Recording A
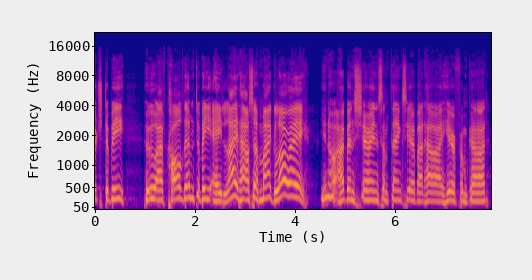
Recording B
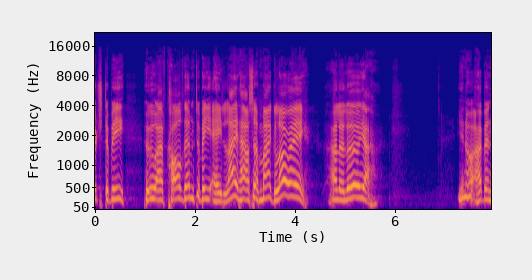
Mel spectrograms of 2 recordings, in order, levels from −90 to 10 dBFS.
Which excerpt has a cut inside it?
A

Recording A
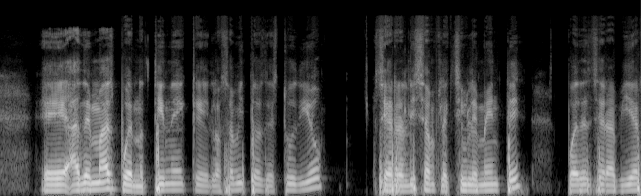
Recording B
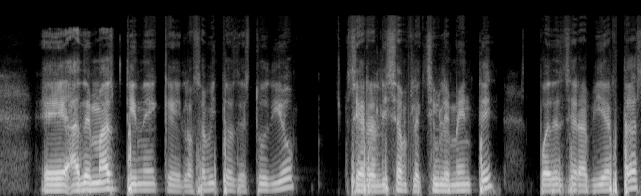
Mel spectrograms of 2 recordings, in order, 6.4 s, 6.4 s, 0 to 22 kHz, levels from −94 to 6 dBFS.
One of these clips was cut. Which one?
B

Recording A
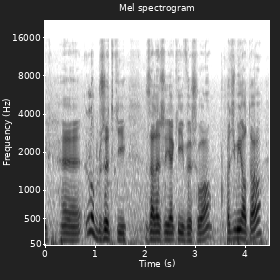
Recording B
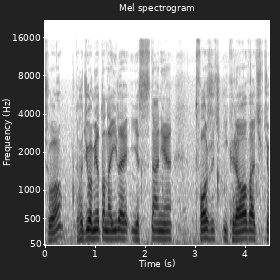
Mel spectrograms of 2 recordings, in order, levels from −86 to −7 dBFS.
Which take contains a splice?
A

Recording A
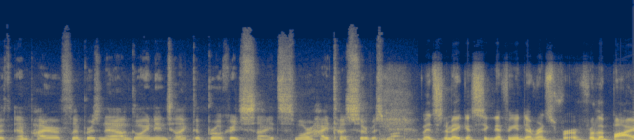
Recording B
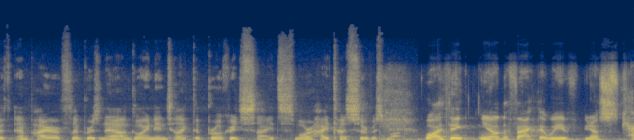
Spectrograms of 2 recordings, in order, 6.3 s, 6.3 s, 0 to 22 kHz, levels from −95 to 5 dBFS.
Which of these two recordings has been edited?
A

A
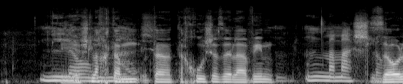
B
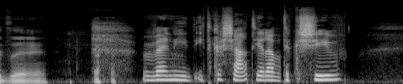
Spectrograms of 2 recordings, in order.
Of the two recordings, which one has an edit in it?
B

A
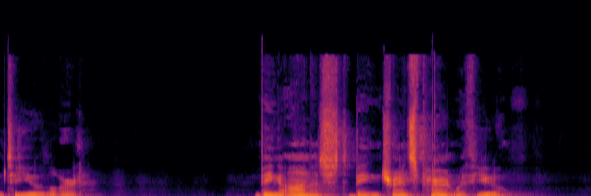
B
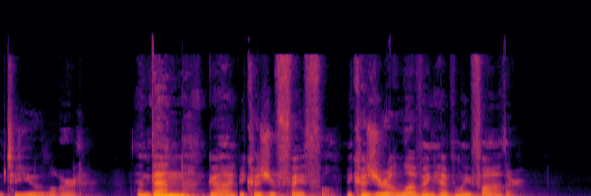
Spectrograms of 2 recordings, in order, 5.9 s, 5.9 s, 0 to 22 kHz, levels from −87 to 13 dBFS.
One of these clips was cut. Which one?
B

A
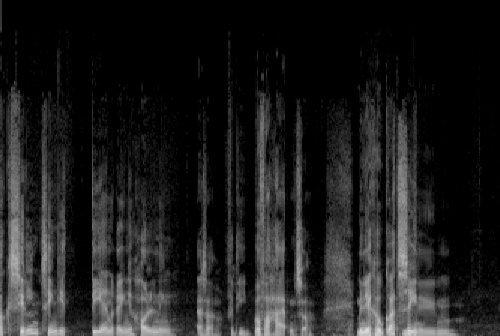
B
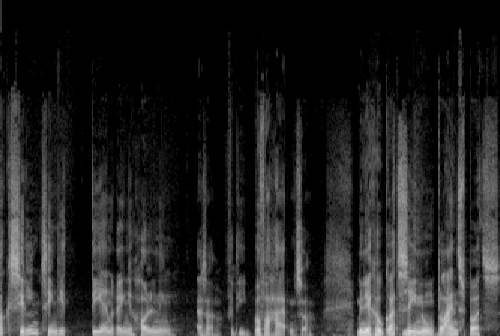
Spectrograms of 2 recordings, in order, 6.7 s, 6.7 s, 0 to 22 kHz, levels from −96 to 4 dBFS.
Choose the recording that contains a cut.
A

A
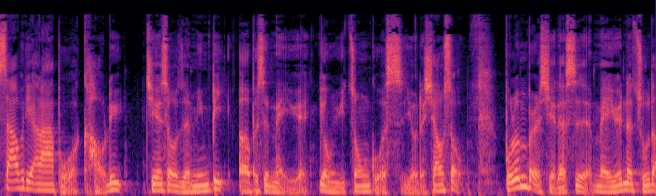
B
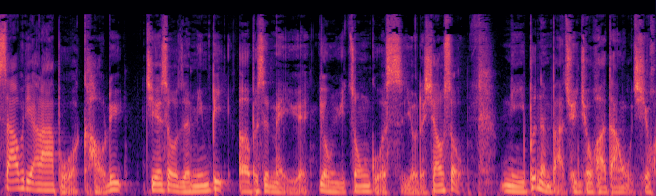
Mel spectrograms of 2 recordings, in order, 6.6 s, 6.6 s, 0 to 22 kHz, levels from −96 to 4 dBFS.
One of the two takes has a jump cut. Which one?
B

